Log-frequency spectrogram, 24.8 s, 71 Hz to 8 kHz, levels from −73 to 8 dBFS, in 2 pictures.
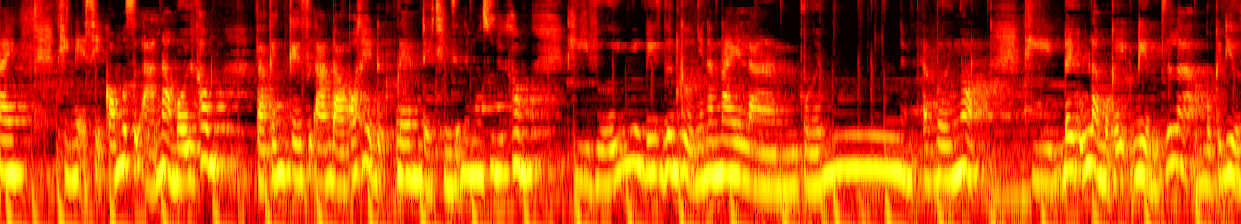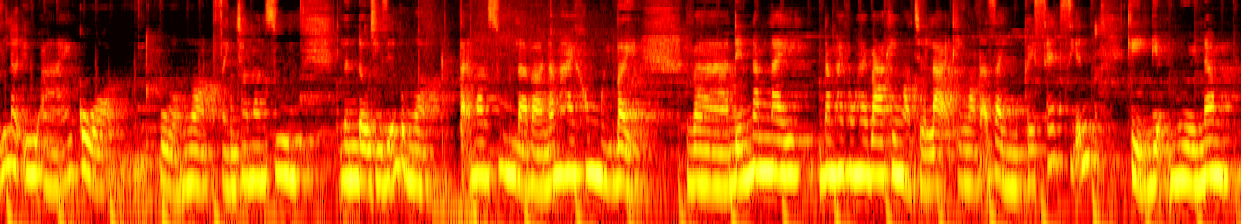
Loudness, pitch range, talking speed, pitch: -16 LUFS, 175-210 Hz, 230 wpm, 195 Hz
